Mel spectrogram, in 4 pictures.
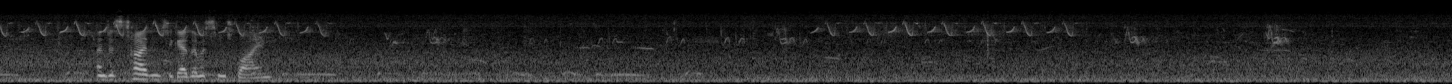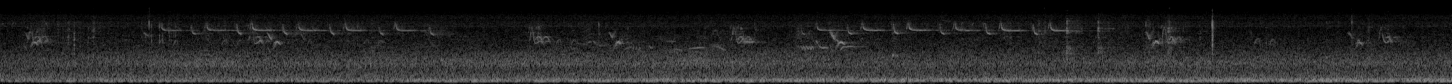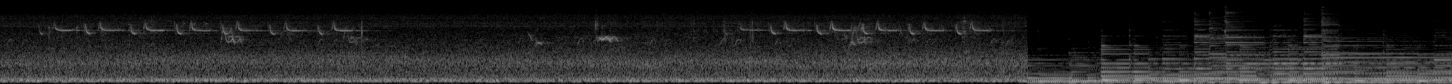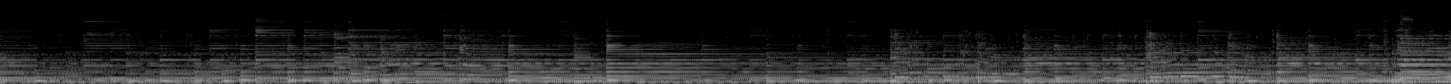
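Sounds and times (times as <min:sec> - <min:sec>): small birds singing: 0:00.0 - 0:33.1, 0:34.0 - 0:39.3
outdoor background hiss: 0:00.0 - 0:58.0.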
